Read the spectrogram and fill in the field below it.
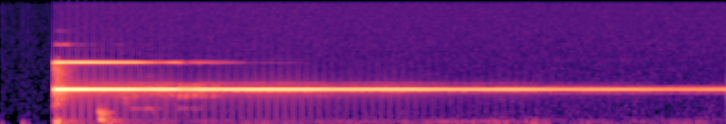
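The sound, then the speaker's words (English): A single meditation bell is struck once at the end of a meditation and rings out with a clear, pure tone, sustaining and slowly fading over several seconds in otherwise silent surroundings. “I will end the meditation with another sound of the bell.”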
